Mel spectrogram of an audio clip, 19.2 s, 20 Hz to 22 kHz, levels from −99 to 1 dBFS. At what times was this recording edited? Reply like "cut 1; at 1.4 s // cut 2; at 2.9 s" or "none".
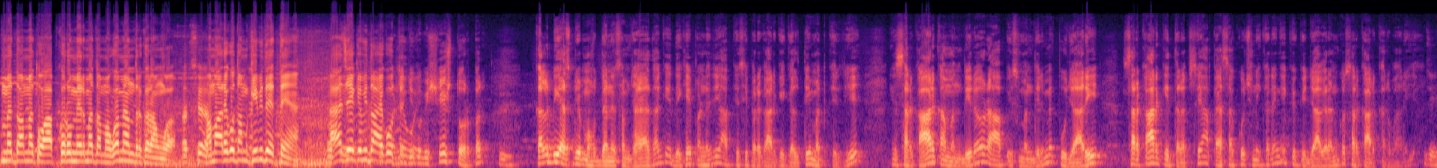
cut 1; at 5.4 s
